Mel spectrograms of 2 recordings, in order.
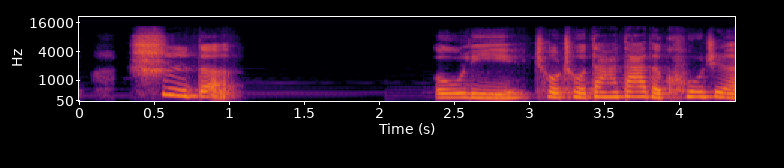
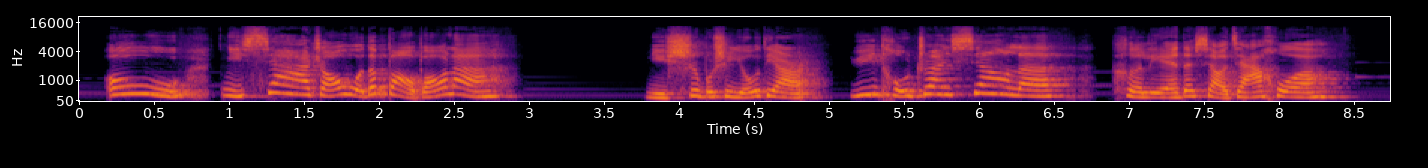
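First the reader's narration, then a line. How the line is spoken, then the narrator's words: Loud, motherly. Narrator (Chinese): 袋鼠妈妈大声地说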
